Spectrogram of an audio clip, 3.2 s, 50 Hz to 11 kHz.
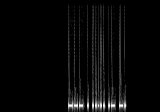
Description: Morse code, heard as a keyed tone, about 41 wpm, 700 Hz. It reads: OE5AN
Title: DXCC-100 Call Signs - 5 Characters - 45wpm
